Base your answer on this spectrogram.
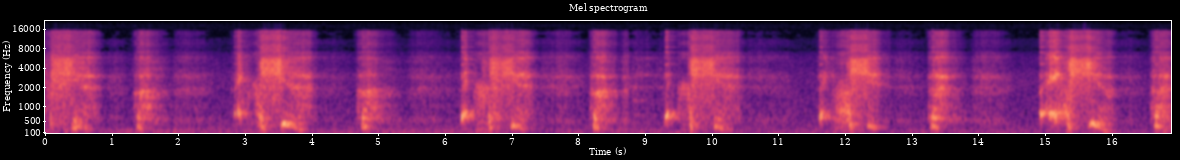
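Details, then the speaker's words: Sneezing fit from dust allergy in a person with pollen and dust allergies since about age 14, in a dusty room: about eleven sneezes in quick succession, each preceded by a sharp in-breath. "There's too much dust in this room. It's making me so weak to sneeze. It's teasing me. I'm gonna sneeze."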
